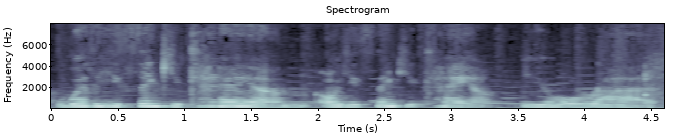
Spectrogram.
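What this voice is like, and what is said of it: Put-on Southern accent. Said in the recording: “in a Southern accent”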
